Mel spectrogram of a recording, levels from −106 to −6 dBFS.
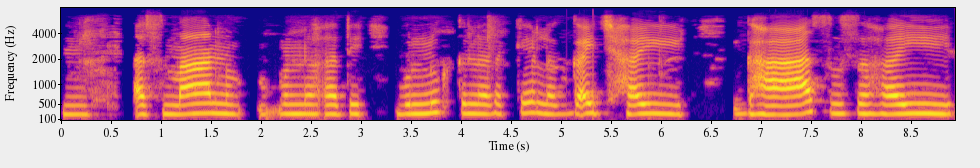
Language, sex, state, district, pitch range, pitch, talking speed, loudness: Hindi, female, Bihar, Sitamarhi, 240-255 Hz, 245 Hz, 75 wpm, -14 LUFS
